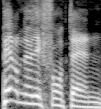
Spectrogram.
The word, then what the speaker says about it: Pernes-les-Fontaines: grosses têtes pour le Vaucluse nous attend Aurélia Pernes-les-Fontaines très exactement est-ce que je prononce bien le nom de votre village Aurélia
